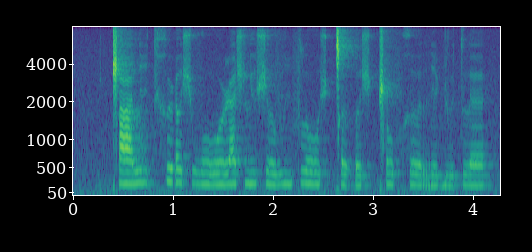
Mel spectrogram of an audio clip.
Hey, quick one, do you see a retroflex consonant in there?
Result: yes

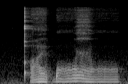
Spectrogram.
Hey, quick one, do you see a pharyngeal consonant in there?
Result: yes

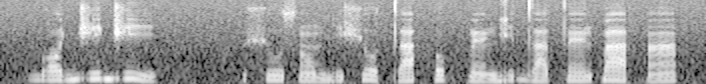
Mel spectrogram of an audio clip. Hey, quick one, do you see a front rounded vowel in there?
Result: no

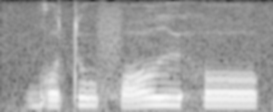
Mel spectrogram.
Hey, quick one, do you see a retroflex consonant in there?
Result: no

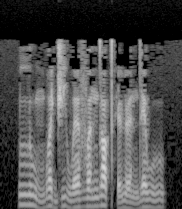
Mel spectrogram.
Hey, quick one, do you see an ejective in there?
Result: no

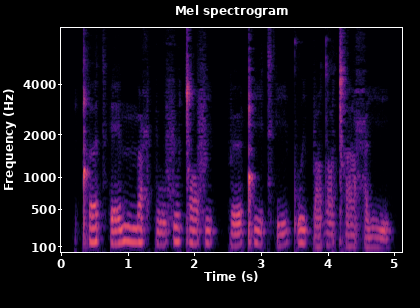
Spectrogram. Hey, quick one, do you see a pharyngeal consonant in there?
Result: yes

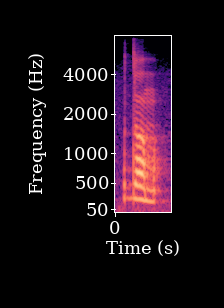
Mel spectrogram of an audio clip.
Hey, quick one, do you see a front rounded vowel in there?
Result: no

